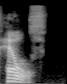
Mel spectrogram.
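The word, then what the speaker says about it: Helles: You've gone for the Hellers this evening. – I'm told it's pronounced Hells.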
